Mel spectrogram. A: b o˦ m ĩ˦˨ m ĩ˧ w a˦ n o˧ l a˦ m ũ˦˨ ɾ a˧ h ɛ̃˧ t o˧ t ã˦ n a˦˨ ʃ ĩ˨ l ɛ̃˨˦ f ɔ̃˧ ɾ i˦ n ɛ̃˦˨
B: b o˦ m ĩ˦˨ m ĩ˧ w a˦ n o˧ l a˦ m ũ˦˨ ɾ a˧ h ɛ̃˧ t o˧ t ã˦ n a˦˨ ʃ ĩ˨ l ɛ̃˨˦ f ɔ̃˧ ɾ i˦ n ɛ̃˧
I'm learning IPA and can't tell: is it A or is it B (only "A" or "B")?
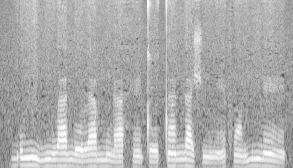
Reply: A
